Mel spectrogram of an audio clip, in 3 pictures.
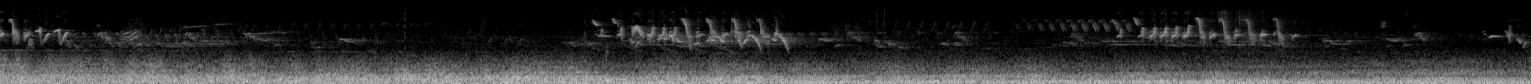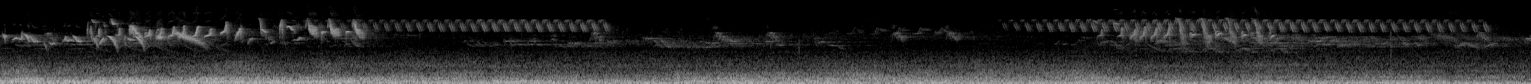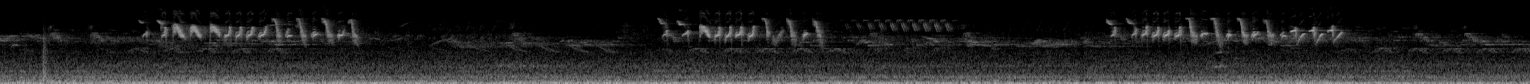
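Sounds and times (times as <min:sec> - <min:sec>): songbird singing: 0:00.0 - 0:45.9.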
